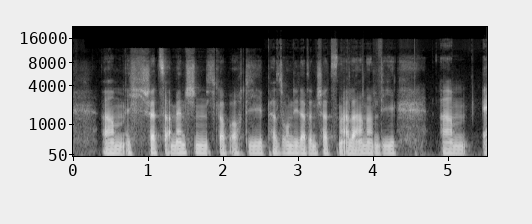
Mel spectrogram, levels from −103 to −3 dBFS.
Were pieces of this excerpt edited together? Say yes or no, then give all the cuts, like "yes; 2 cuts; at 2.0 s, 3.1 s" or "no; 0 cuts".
yes; 4 cuts; at 1.3 s, 1.8 s, 3.1 s, 4.0 s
